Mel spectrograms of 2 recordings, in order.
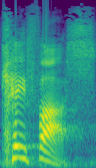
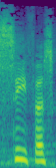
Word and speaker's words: Kephas: Peter is a Greek word that translates the nickname Rocky, which in Aramaic is pronounced Kephas. So in Aramaic, his name was Kephas. Sometimes people pronounce it as Cephas because it's spelled with a C at the beginning.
